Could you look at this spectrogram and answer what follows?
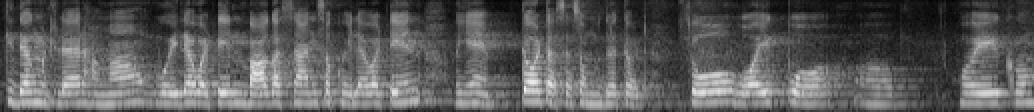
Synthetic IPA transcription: kit̪jãkm̤əʈljaɾɦãŋãʋəjljaʋəʈenbaɡasaañisəkojljaʋaʈenɦɛ̃t̪əʈasasəmud̪ɾət̪əʈ | sɔɦɔek̚pɔ | ɦɔek

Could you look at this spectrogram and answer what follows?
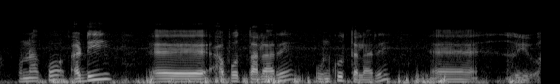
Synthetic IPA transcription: ɔnakɔəɖi | a̰bɔt̪alaɾɛunkut̪alaɾɛ | hujuʔ

